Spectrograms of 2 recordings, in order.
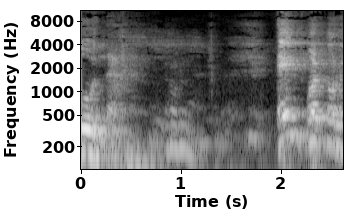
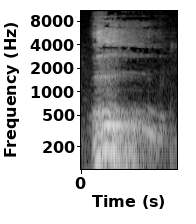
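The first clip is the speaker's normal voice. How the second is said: disgusted ugh; 5 semitones higher than usual. Acted. Imagining carpet of frogs.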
